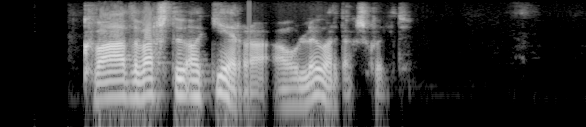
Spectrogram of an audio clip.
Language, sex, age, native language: Icelandic, male, 40-49, Icelandic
